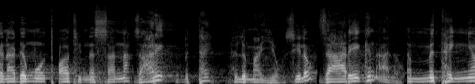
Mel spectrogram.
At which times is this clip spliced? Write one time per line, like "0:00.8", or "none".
0:01.3
0:03.2
0:04.0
